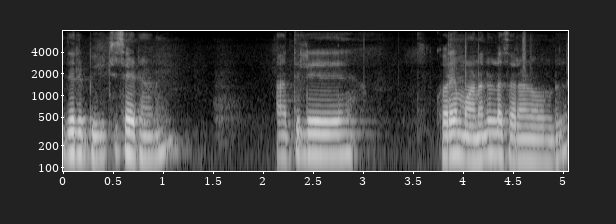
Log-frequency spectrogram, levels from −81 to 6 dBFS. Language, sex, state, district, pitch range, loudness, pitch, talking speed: Malayalam, male, Kerala, Wayanad, 140-150 Hz, -17 LUFS, 145 Hz, 85 wpm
